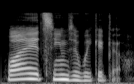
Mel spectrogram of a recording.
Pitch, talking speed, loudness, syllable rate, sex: 215 Hz, 270 wpm, -13 LUFS, 6.7 syllables/s, female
